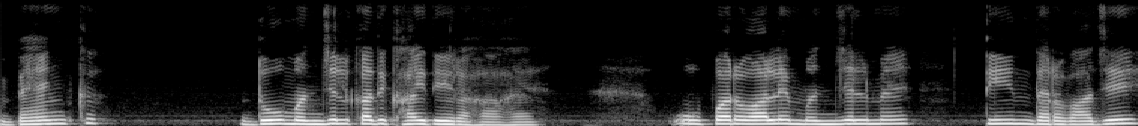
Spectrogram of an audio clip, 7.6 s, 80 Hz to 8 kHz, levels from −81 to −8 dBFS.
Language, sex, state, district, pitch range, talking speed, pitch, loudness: Hindi, female, Goa, North and South Goa, 210-235 Hz, 120 wpm, 230 Hz, -14 LUFS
